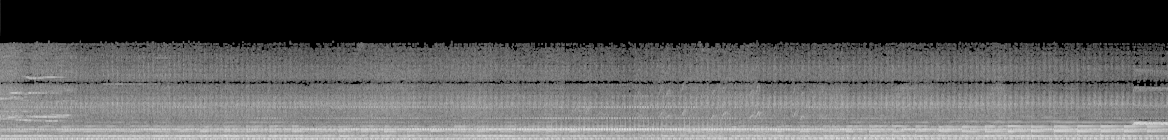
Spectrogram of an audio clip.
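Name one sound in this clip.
A railway crossing bell rings steadily nearby.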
